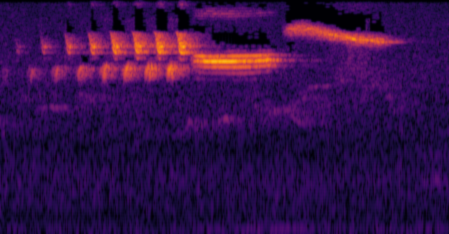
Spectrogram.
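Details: Yellowhammer singing at the edge of Kabaty forest: a rapid run of about a dozen thin, high, repeated notes speeding into a short buzz, then a long, drawn-out, slightly falling final note, over quiet background.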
